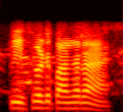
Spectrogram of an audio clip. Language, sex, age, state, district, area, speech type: Odia, male, 45-60, Odisha, Gajapati, rural, conversation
